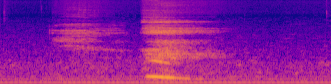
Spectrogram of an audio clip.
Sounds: Sigh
